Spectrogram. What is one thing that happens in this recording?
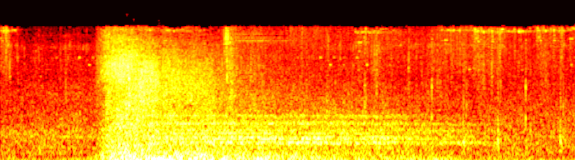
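A rushing gust of swirling dust bursts and slowly fades.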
